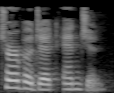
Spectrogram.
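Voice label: "turbojet engine", English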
